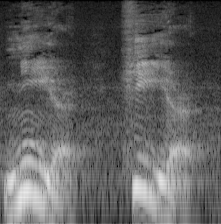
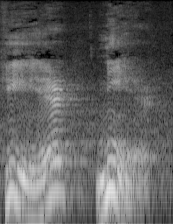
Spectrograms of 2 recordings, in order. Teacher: most diphthongs, 2 sounds, like say near, here, in the RP would become monophthongs, like here, near, one vocalic sound only.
